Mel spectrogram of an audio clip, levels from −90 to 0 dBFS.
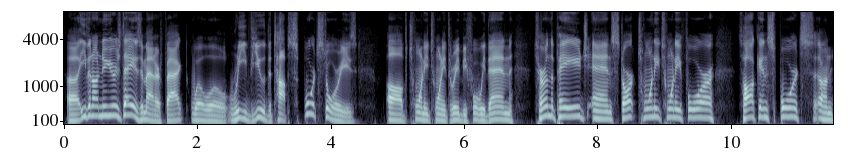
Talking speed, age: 165 wpm, 40-59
